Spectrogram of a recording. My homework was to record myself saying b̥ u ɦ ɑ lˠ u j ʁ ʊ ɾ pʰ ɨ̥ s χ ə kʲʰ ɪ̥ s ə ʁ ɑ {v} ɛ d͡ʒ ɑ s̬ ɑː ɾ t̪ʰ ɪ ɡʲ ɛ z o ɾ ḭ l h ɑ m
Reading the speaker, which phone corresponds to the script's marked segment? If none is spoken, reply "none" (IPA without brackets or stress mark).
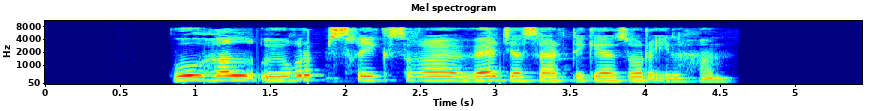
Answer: v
